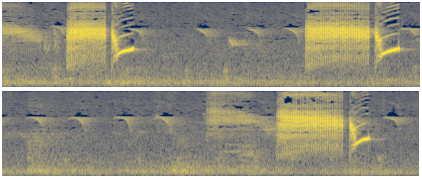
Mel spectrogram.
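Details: Three harsh buzzy rasps, each capped by a rising whistle, from an aggressive male common iora, with strings of soft repeated slurred notes in the gaps.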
